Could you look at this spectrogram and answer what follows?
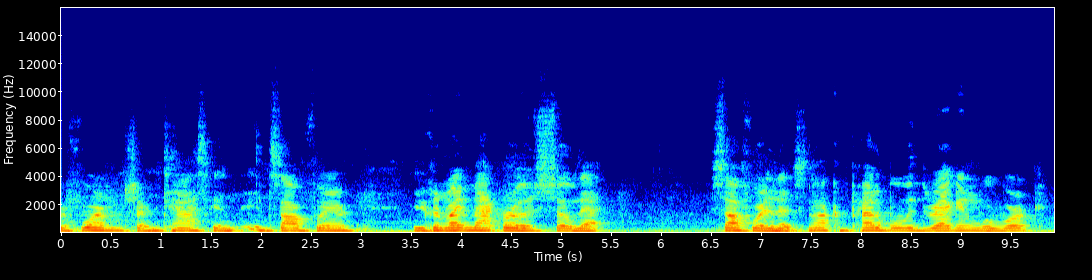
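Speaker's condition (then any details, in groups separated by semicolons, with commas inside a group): Cerebral palsy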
